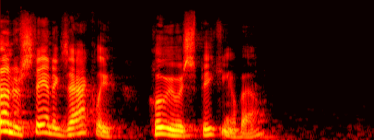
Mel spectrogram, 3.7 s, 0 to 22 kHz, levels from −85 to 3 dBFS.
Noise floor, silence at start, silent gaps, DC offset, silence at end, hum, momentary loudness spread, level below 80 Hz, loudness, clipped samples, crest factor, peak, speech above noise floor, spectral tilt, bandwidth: -72 dBFS; 0 s; none; under 0.1%; 1.1 s; none; 12 LU; -72 dBFS; -25 LUFS; under 0.1%; 20 dB; -6 dBFS; 47 dB; -4.5 dB/octave; 16 kHz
